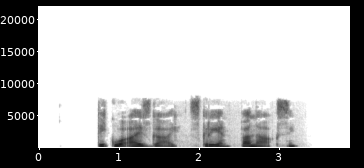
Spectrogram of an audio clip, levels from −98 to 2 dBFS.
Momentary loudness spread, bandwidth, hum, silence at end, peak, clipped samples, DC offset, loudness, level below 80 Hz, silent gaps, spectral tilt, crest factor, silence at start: 11 LU; 7.8 kHz; none; 0.7 s; -2 dBFS; under 0.1%; under 0.1%; -20 LUFS; -60 dBFS; none; -6 dB/octave; 20 dB; 0.75 s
